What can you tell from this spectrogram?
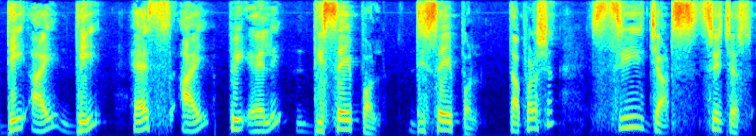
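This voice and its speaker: A man teaching English spelling in a video lecture, slowly spelling each word letter by letter and repeating it. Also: on the high side, darkish tone, no room sound. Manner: slow and drilling, spells words letter by letter and repeats them.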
